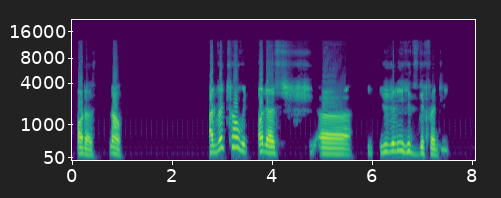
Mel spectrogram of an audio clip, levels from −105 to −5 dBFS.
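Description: Nothing goes wrong anywhere in this bit of speech, so there's no technical fault to point to at any moment.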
